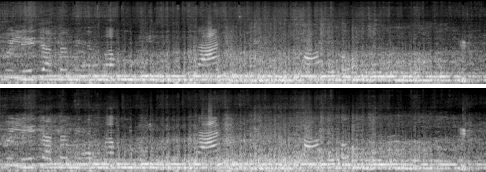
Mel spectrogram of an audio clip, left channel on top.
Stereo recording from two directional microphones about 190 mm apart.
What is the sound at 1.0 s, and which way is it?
Vehicle, 15° left (ahead or behind).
